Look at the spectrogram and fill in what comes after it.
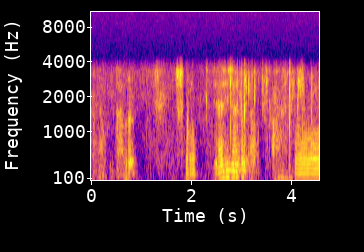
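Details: French Bulldog. A sleeping French Bulldog snores with low, rattling, nasal rasps that come in uneven breaths. Some snores turn into a hum-like drone, and the sound carries the close echo of a small room.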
